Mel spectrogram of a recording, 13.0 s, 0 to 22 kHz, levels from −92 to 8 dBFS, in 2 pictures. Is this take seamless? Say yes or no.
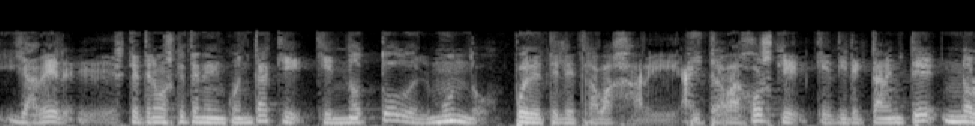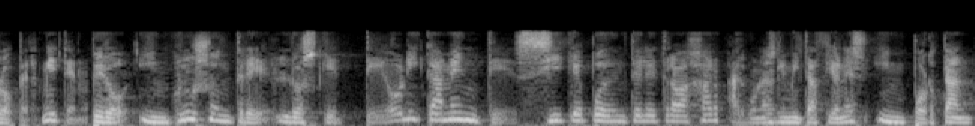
no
